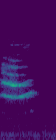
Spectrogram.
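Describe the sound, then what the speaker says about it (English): A house cat gives a single short meow, faint and fairly close, in an otherwise quiet room. "My cat."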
